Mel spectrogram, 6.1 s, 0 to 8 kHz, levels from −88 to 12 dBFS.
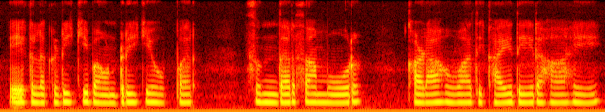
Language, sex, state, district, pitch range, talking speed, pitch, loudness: Hindi, female, Rajasthan, Jaipur, 175-180 Hz, 150 wpm, 180 Hz, -18 LUFS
